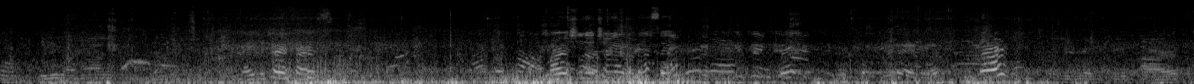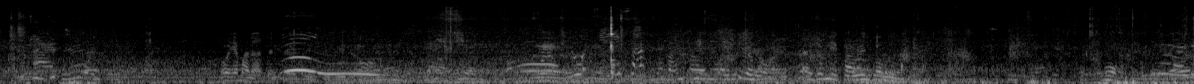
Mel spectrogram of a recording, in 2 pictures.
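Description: Several adults, men and women, talk and laugh together nearby.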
